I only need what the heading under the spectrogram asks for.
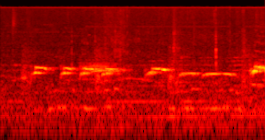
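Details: Several zebra doves answering one another, each bout a quick run of clipped, bubbling coo notes that rise slightly and then sag, with short pauses between the phrases.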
